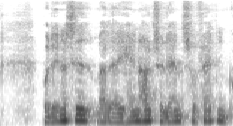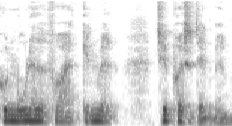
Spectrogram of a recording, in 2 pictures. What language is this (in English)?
Danish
